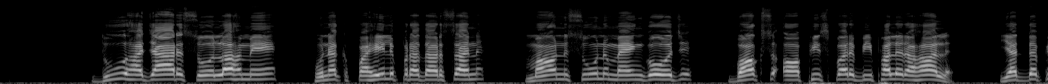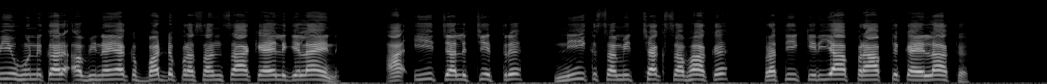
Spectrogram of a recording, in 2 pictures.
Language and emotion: Maithili, neutral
